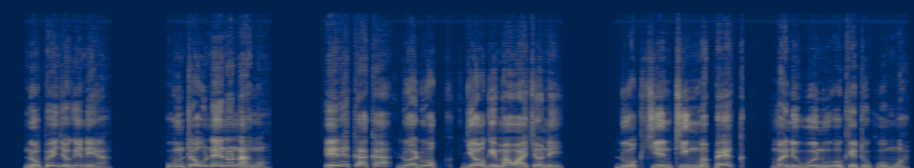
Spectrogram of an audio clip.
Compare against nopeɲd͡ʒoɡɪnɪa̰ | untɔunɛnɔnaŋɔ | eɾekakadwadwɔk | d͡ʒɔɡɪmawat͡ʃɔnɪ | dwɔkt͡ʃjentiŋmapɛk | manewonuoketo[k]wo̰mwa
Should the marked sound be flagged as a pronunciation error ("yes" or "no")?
no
